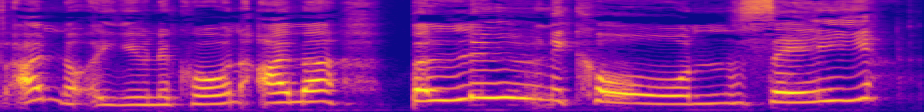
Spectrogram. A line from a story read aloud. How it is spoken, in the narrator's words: giggled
